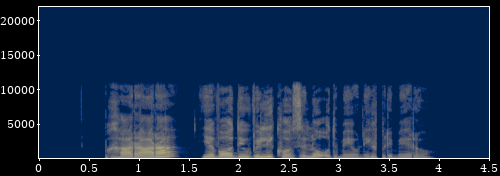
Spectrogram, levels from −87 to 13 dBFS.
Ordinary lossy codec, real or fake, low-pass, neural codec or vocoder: none; real; 10.8 kHz; none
